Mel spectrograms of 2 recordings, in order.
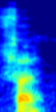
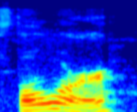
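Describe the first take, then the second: First: The vowel is almost completely dropped. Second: The vowel is a full or sound.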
